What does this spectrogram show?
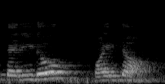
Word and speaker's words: Pteridophyta: Spelling जरा याद, spelling क्या प्रोनाउंसिएशन सीखो, इसमें पी साइलेंट होता है ना जब हम लोग पढ़ते हैं, तो टेरिडोफाइटा, PTERIDOPHYTA, टेरिडोफाइटा जो है इसको बोलेंगे।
